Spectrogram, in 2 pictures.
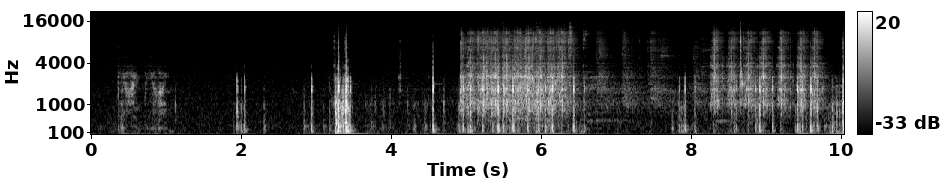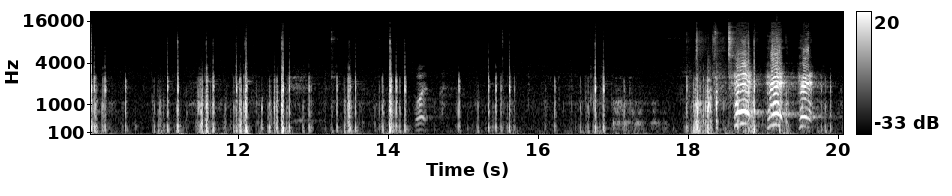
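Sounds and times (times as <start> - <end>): sharp knocks and clicks: 1.9 - 19.0
airsoft guns firing bursts: 4.9 - 7.0, 8.1 - 9.9.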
